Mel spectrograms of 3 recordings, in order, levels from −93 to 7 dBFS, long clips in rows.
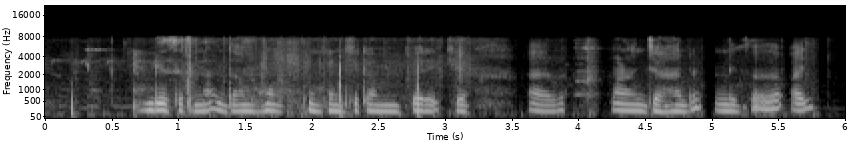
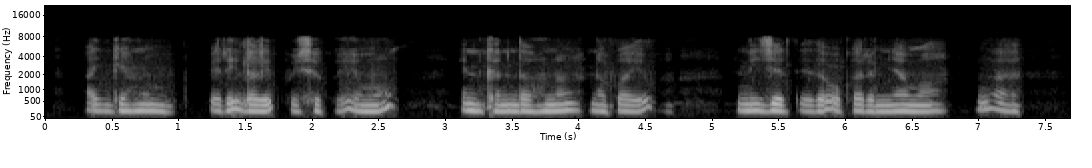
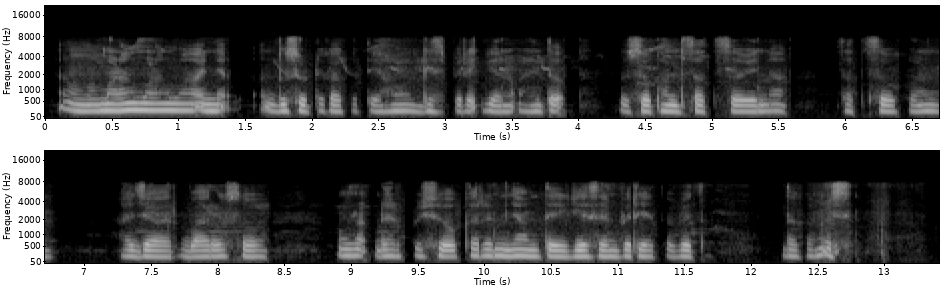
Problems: background sounds at intervals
